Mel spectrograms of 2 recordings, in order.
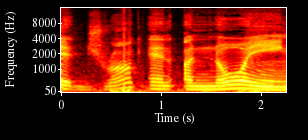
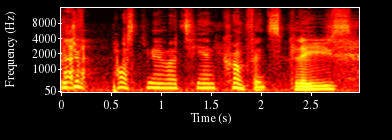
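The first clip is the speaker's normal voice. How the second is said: English accent attempt; 7 dB quieter than usual. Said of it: "I'll try to emulate".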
